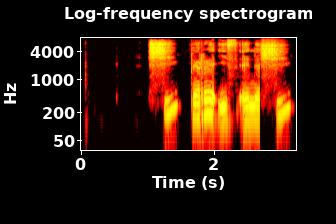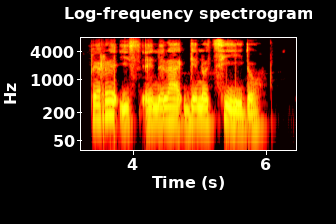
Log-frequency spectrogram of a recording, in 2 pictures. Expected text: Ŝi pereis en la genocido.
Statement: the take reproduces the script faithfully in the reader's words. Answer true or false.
false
